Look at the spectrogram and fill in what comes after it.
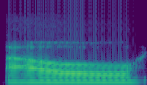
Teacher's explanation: It sort of goes from ah to ow.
